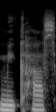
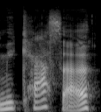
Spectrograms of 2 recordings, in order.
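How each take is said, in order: First: It is said the usual native way. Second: It is read out sound by sound as spelled. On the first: "instead of" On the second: "I'm very phonetic pronouncer"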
